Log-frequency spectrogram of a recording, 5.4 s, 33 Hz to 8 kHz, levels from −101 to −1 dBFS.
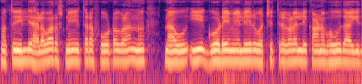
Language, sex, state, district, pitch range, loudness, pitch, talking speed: Kannada, male, Karnataka, Koppal, 145-155 Hz, -14 LUFS, 150 Hz, 145 wpm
